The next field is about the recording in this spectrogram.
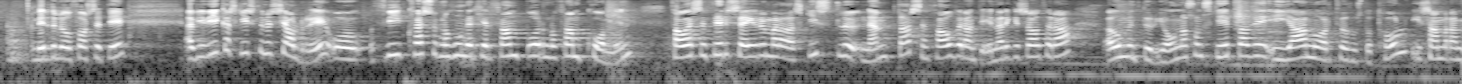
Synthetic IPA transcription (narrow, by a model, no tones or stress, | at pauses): vɪɾðʏlœːɣʏfɔr̥sɛt̪ɪ | ɛjɛviːkḁscist̪lʏnɪ̥sjawlrɪɔɣθvikʰvɛr̥sœknaɦunɛɾ̥çɛːɾ̥fɾampɔɾʏnɔɣfɾamkʰɔːmɪn | θawɛɾsɛmfɪɾ̥seːjɪɾʏmaɾaðascist̪lʏnɛmt̪aɾ̥sɛmθawvɛːɾant̪ɪɪnːaɾicɪsɾawθɛrːa | œɣmʏnt̪ʏɾjoːwnasɔnscɪːpaðɪijaːnuaɾ̥t̪ʰv̥œːwθusnɔt̪ʰowlvisaːmɾa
